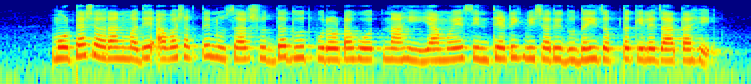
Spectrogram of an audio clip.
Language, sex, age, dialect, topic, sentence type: Marathi, female, 18-24, Standard Marathi, agriculture, statement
